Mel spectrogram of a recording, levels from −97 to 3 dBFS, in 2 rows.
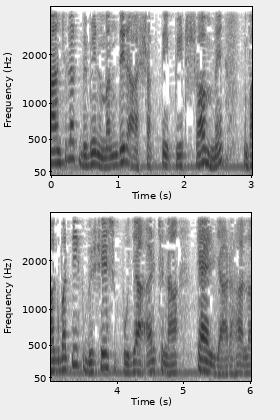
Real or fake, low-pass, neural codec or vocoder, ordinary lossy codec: real; 3.6 kHz; none; none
